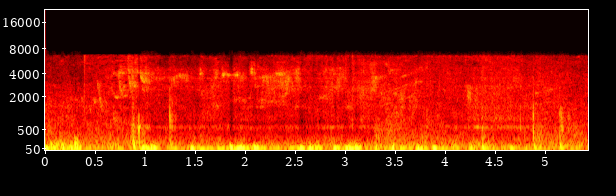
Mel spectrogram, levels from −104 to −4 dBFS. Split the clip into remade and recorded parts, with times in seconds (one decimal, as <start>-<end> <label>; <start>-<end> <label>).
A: 0.0-1.0 recorded; 1.0-3.3 remade; 3.3-4.0 recorded; 4.0-4.9 remade; 4.9-5.4 recorded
